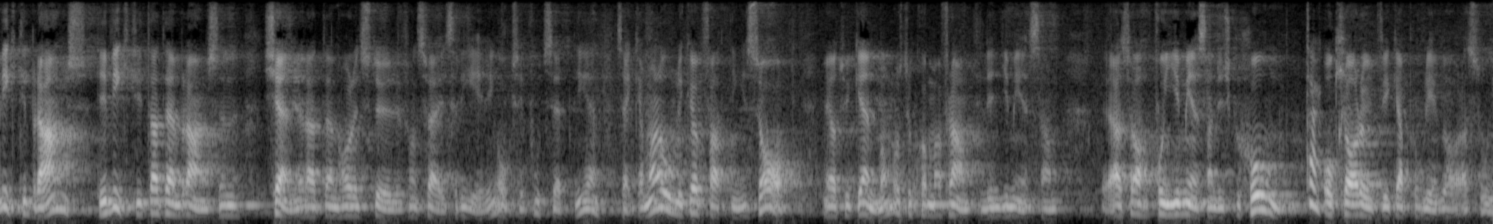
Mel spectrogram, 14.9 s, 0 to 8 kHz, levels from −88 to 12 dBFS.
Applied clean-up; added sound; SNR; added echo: none; none; none; none.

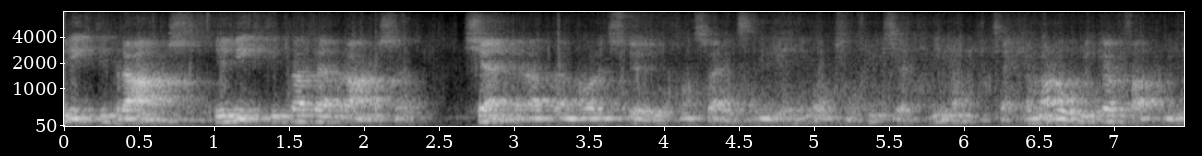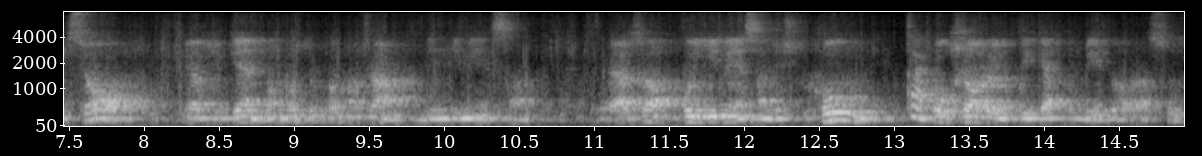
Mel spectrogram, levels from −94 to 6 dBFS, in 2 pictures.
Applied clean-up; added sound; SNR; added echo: neural separator model SepFormer DNS4.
